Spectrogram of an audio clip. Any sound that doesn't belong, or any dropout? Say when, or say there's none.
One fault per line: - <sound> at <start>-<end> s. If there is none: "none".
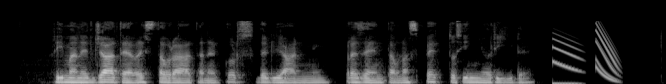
- chirp at 5.5-6.2 s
